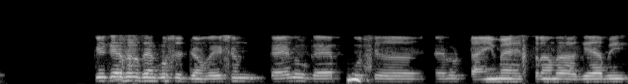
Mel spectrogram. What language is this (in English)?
Punjabi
